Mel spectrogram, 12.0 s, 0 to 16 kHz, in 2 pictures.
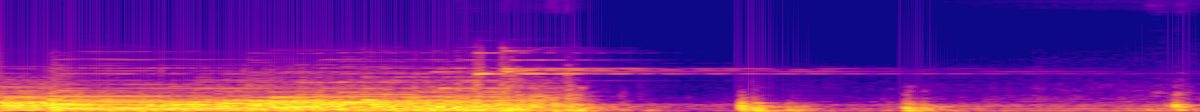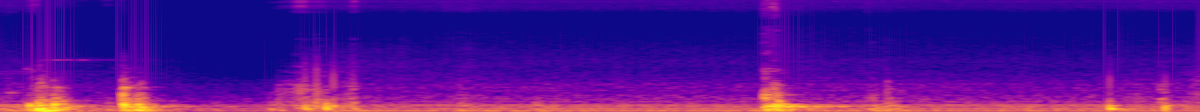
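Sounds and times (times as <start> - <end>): steady low hum: 0.0 - 12.0
soft dull thumps: 3.6 - 7.9.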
